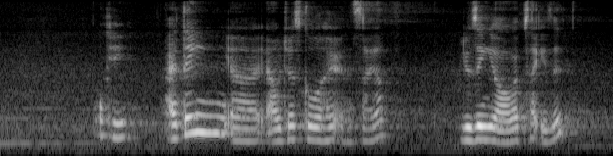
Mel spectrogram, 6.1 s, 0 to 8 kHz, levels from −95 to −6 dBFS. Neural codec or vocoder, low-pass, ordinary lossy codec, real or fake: none; none; none; real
